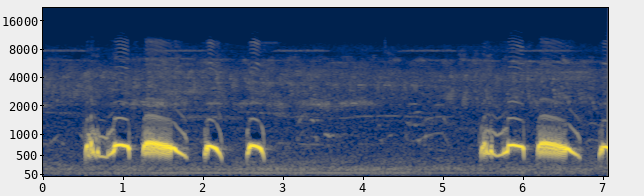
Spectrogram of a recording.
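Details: Vigorous spotted dove call meant to prompt reluctant doves to sing; two four-part phrases about five seconds apart, each a wobbly first coo, a long sliding coo and two brief arched notes.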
